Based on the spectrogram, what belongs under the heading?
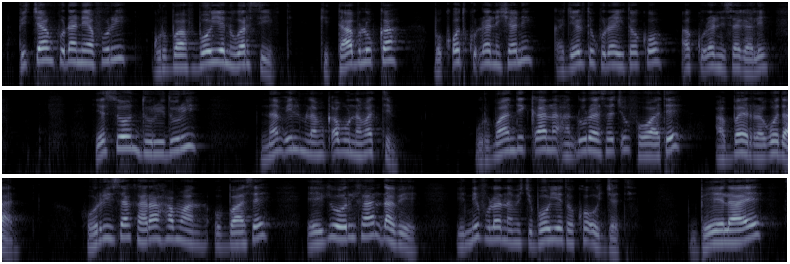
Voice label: borana sakuye; laali chaqasi jiradin 7 jesus lord and saviour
